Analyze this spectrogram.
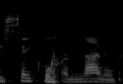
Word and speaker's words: Sequo: When I first say his name from Match Express in New York, it's actually Sequo.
